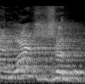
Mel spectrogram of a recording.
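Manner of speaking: ordinary delivery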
